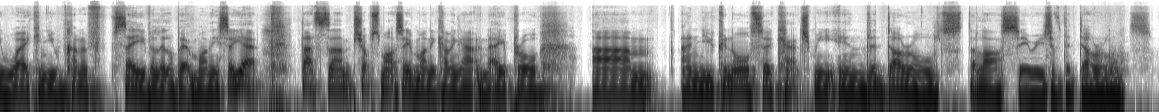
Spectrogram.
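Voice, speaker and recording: Guesting on a podcast, a TV presenter and journalist whose first language is Greek chats casually in an interview, rambling with lots of fillers and false starts. His voice is medium-pitched and a little mellow.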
